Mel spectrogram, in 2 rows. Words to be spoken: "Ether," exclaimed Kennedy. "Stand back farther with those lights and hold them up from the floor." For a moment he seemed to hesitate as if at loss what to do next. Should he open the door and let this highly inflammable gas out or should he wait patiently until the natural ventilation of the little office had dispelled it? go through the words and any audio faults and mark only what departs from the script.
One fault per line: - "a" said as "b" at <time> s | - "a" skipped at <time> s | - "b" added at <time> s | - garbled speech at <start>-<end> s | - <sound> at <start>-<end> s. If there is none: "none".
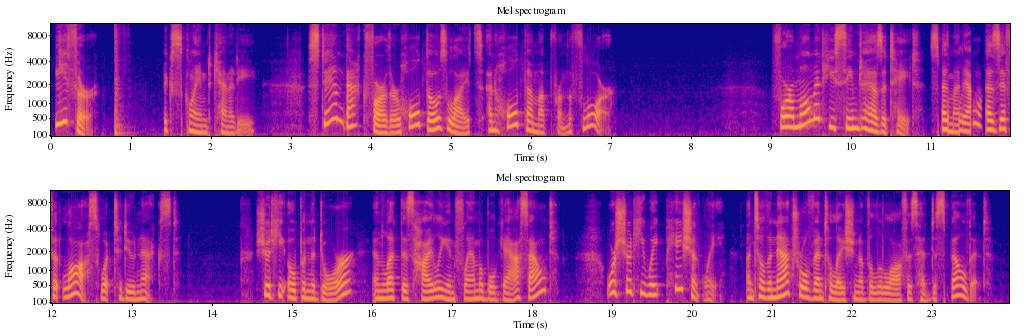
- thud at 0.8-1.1 s
- "with" said as "hold" at 4.3 s
- garbled speech at 11.0-11.6 s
